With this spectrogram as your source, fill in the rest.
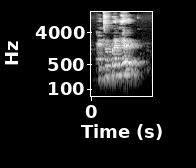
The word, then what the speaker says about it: entrepreneur: It is not entrepreneur, it is entrepreneur.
